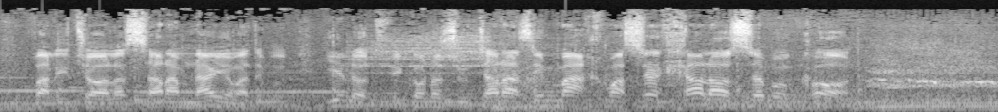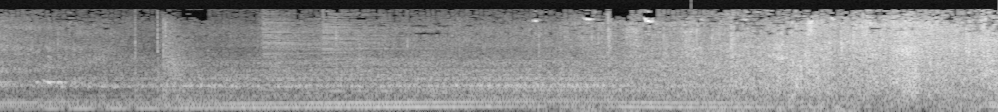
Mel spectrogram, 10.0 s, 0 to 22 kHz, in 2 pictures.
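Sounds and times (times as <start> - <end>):
speech: 0.2 - 4.9
car engine roaring as it accelerates during an escape: 3.5 - 9.4.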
